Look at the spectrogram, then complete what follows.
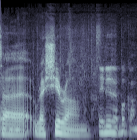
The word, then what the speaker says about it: Reshiram: Dude, Rishmaron. why do you listen to me? What you got? Rishmaron. Oh, you pronounce it. Rich Man. Rich Man. It's Poor Man. Reshiram.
